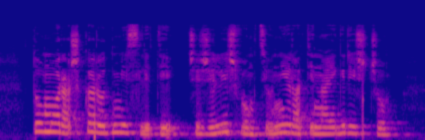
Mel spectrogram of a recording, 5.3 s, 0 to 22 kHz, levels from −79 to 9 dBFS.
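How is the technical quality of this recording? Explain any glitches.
The recording is technically compromised, with a hissy, band-limited tone throughout and two sharp pops.

Across the whole clip the speech sounds grainy and hissy, with softened consonant attacks and nothing above 10.6 kHz. This is likely Vorbis compression at a low setting, consistent with a bitrate around 34 kbps, where coarsely quantised treble turns fine detail into noise.

A loud pop hits at 1.19–1.22 s, just before "odmisliti če želiš funkcionirati", and another at 4.53–4.57 s, peaking roughly 15 dB and 10 dB above the speech. The likely cause is a brief voltage spike from a switch, plug or static.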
